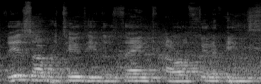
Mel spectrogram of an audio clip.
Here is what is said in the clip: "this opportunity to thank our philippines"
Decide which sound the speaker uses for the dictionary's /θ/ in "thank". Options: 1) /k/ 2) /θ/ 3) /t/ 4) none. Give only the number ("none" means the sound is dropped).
2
